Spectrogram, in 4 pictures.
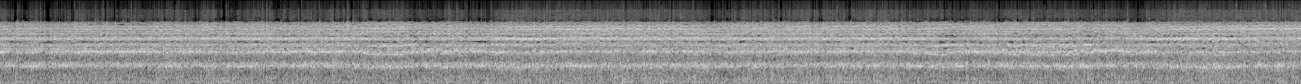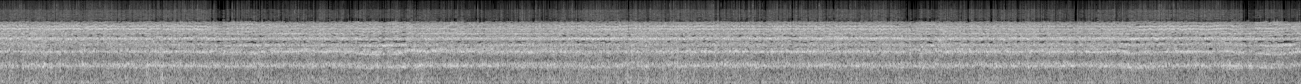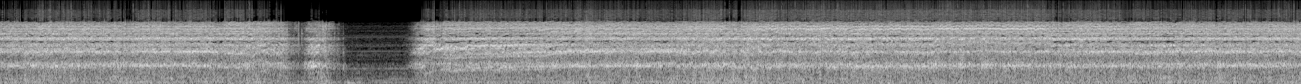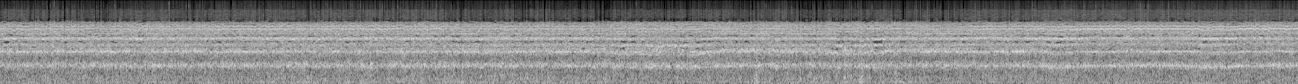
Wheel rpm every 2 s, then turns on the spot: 230, 230, 220, 230, 230, 220, 220, 230, 220, 230, 230, 230, 230, 230, 110, 140, 230, 220, 230, 230, 230, 230, 230, 230, 230, 230.
none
